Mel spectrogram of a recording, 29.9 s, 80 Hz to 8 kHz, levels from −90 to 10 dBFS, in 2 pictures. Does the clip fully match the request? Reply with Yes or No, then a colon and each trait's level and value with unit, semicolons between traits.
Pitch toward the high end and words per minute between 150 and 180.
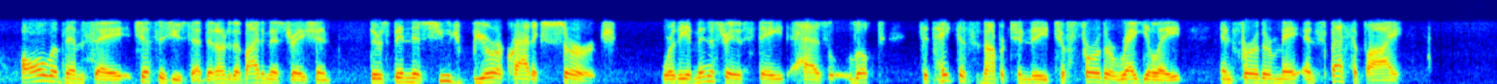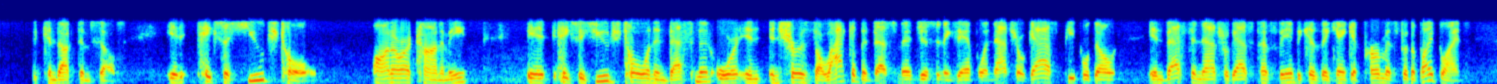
No: medium, 155 Hz; average, 170 wpm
